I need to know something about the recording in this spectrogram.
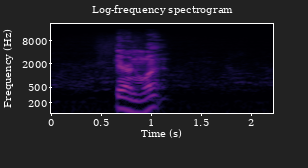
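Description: A young man speaks briefly and calmly nearby.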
